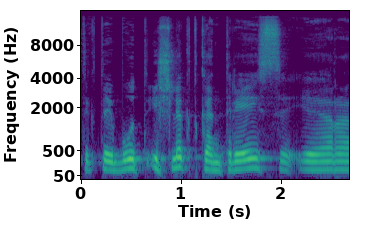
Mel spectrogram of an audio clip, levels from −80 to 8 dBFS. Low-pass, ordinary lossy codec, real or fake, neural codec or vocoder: 14.4 kHz; MP3, 96 kbps; real; none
